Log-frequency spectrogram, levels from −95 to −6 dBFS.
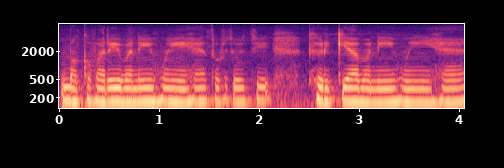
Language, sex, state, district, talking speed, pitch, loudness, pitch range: Hindi, female, Uttar Pradesh, Jalaun, 145 wpm, 165 Hz, -18 LUFS, 160-165 Hz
